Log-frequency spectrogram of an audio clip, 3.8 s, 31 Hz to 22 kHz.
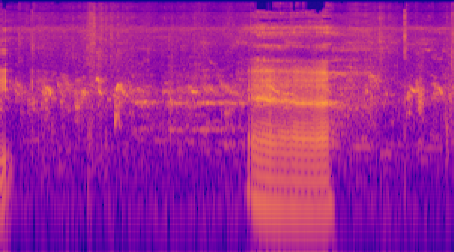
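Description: Broiler chicks 24 days old, of the Alma and Aman company, on a poultry farm, with one loud near harmonic call lasting about a second amid a background of faint clucking and rustling.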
